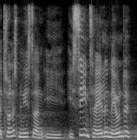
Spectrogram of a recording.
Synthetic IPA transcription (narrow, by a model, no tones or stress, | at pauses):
t͡sʰɔ̽nhe̥sminisd̥ɐːniisḭːnt͡sʰɛːləneʊnd̥ə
